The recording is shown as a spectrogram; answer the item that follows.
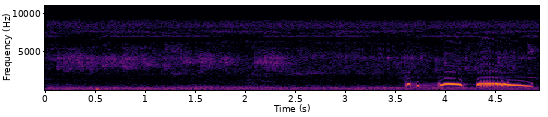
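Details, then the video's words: Captive spotted dove, call played to calm stressed doves: about three and a half seconds of quiet hum, then two soft pips, a held coo and the start of a long falling coo. "Atasi Stress... Pada Burung tekukur Anda"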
